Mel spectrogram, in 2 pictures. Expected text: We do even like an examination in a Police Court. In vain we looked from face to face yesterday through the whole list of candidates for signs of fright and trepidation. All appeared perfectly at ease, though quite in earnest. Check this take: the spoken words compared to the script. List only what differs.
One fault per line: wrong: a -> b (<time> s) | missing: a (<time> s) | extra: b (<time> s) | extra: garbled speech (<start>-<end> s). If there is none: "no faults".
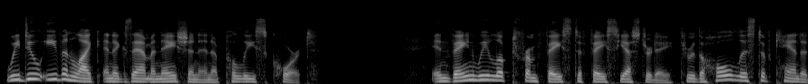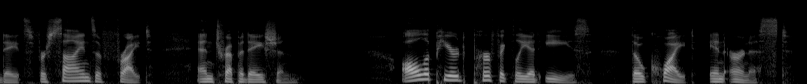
no faults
